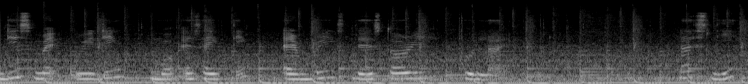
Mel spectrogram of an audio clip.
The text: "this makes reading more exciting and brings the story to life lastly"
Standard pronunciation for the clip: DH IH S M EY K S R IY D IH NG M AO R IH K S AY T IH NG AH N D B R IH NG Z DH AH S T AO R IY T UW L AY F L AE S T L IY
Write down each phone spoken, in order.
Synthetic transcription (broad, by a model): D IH S M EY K R IY D IH NG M AO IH S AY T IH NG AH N B R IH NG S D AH S T AO R IY T UW L AY F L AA S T L IY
